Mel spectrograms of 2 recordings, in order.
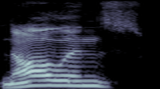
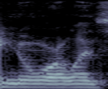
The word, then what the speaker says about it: New Orleans: New Orleans, New Orleans, Nolans. How do you pronounce it? We say New Orleans here.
